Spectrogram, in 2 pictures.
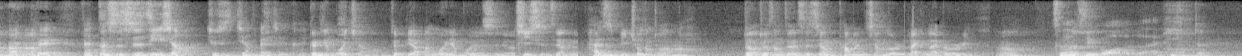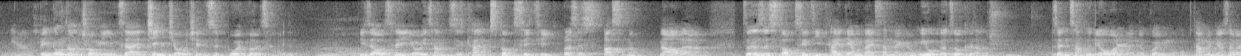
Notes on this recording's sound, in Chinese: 台北東區酒吧內。錄音地點： Charlie's Sports Bar。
